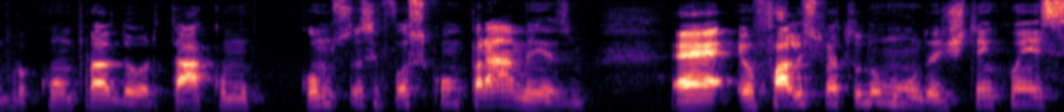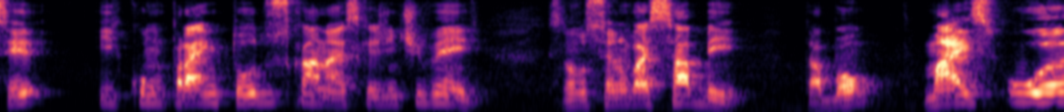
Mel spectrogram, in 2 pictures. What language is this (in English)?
Portuguese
